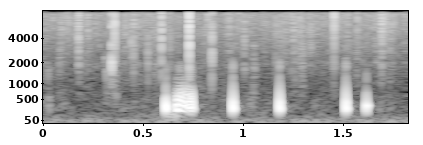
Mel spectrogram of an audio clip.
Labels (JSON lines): {"label": "biophony, stridulation", "recorder": "SoundTrap 600 or HydroMoth"}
